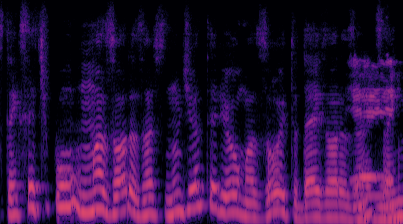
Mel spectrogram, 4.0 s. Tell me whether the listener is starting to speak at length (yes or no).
no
